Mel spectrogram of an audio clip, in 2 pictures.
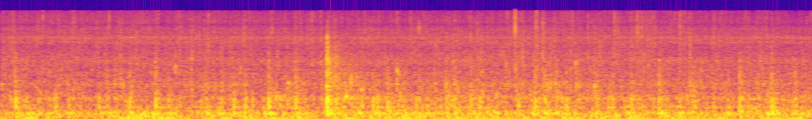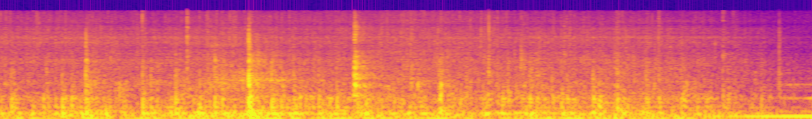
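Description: Water at a rolling boil in a stainless steel stockpot used as a water-bath canner, bubbling steadily while jam jars are processed, with a few sharp clicks scattered through it.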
